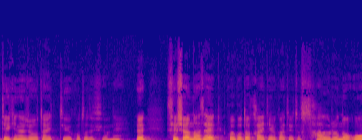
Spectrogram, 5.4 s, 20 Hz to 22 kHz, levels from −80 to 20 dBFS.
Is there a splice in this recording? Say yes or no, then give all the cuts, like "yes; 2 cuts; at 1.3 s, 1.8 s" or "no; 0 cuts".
yes; 1 cut; at 1.9 s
